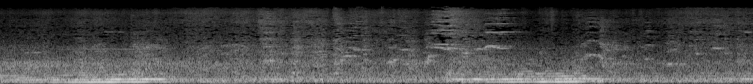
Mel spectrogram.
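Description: A bus engine hums steadily from inside while riding along.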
